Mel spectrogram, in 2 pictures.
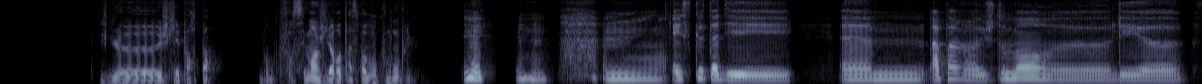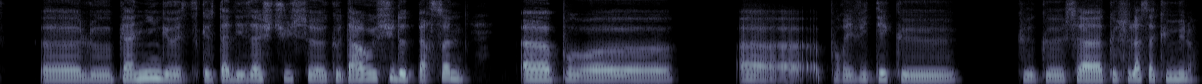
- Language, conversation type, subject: French, unstructured, Pourquoi les tâches ménagères semblent-elles toujours s’accumuler ?
- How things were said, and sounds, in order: none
